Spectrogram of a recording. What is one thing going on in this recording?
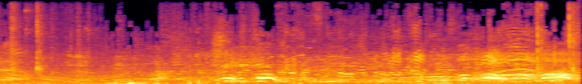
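A crowd of young spectators shouts and cheers nearby outdoors.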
